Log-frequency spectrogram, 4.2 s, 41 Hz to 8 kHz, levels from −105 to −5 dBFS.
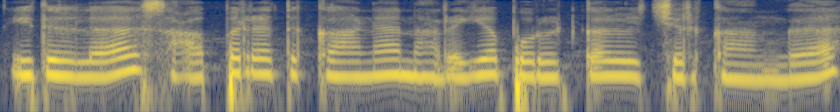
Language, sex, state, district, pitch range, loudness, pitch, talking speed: Tamil, female, Tamil Nadu, Nilgiris, 215-240 Hz, -18 LUFS, 225 Hz, 70 wpm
